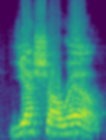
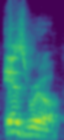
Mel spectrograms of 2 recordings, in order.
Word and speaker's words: Israel: his name and nature it was yesharel not Israel stop saying I'm I mean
